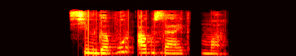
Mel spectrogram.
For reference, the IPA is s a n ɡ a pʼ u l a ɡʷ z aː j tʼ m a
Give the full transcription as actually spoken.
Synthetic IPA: s i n ɡ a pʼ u r a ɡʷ z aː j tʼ m a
